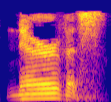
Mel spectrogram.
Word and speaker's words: nervous: R 的音，所以呢不能读成 verse，读成什么呢？verse， us， OK，然后加起来，这是大家要锻炼的一个语言的语感啊，就是 ner，然后 verse，然后快一点，nervous，好，你跟我读两遍，nervous，OK，、 okay, 那么好，我们接着往下看，after you relax， you see how absurd it all is， right？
